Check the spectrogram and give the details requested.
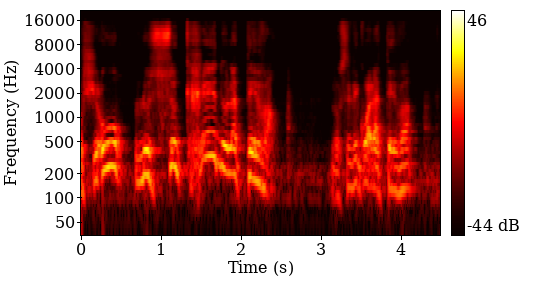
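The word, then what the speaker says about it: תבה: Attention, ça s'écrit Tav, Yud, Bet, He. Pas Teva. Teva, certains croient que c'est Teva. Teva, c'est avec Aïn, ça c'est la nature.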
